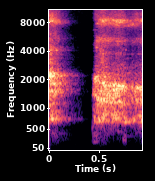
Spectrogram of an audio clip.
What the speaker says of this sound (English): my wiener dog is barking because there was a knock at the door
